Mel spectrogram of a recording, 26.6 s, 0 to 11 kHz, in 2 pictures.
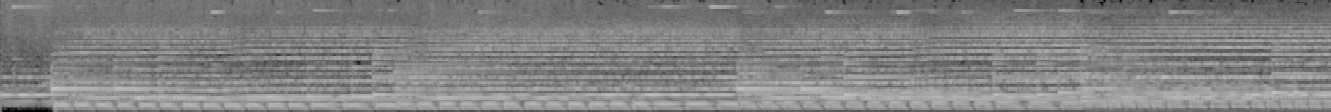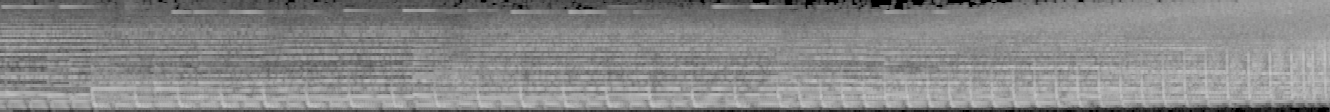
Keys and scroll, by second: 0.9 ctrl+alt+d, 2.0-3.6 typing, 4.6 ctrl+shift+i, 5.4 Delete, 8.3 ctrl+d, 8.5 v, 15.1 Delete, 15.8 space, 19.1 b.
